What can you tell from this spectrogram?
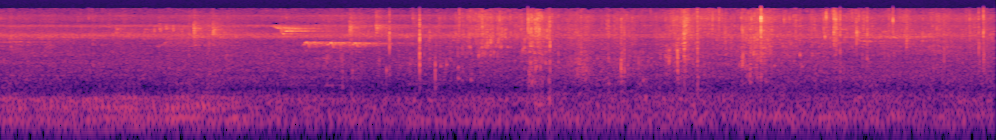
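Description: Water sloshing and splashing as a young monkey moves through a shallow pool and climbs out. Between about four and eight seconds in there is a run of sharp splashes and drips.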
